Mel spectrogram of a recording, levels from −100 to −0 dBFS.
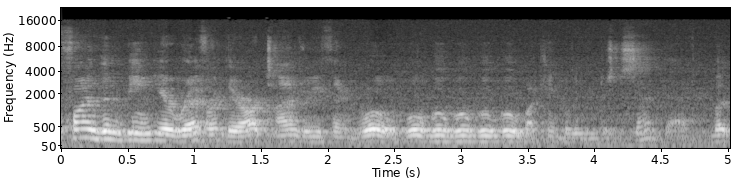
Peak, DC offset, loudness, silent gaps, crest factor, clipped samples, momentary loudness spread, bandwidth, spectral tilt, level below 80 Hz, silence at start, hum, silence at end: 0 dBFS; under 0.1%; -16 LUFS; none; 16 dB; under 0.1%; 15 LU; 12.5 kHz; -6.5 dB/octave; -44 dBFS; 0 s; none; 0 s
